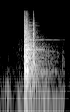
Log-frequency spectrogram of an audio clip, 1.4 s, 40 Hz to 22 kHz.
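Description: A Holosun 507comp red dot sight strikes a metal plate rack in a single sharp metallic clang, ringing briefly before decaying into quiet.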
